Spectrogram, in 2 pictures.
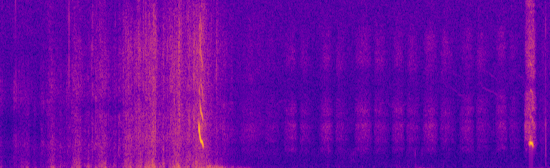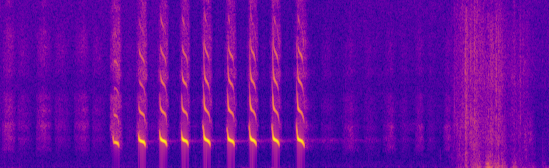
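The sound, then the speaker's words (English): An osprey calls as it arrives at its nest after spring migration, giving one sharp whistled chirp and then a rapid, evenly spaced run of high piercing chirps, with brief breathy rustling noise at the start and end. “that's the sound of an osprey returning to a nest after a long wing migration in the spring.”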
